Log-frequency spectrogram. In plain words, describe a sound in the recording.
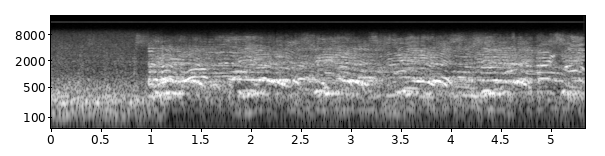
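A large crowd screams and cheers loudly.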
